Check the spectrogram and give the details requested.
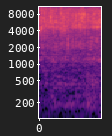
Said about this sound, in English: Then to that, I'm going to add 1 cup of warmish water.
